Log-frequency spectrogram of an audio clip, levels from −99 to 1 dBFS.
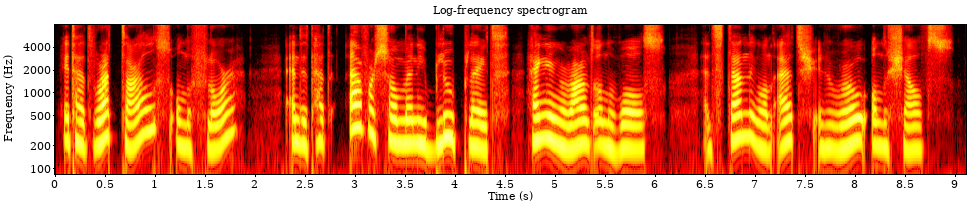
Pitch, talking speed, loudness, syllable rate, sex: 220 Hz, 195 wpm, -19 LUFS, 5.2 syllables/s, female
